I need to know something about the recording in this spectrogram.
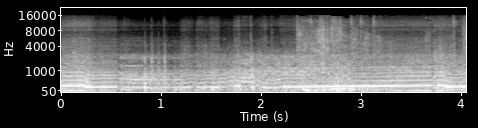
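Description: Tyres screech as the car drifts through a corner.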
